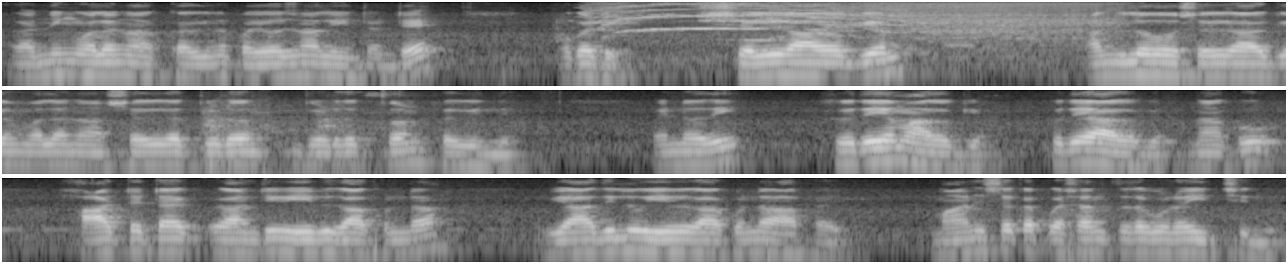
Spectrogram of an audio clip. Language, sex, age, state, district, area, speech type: Telugu, male, 18-30, Telangana, Warangal, rural, spontaneous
